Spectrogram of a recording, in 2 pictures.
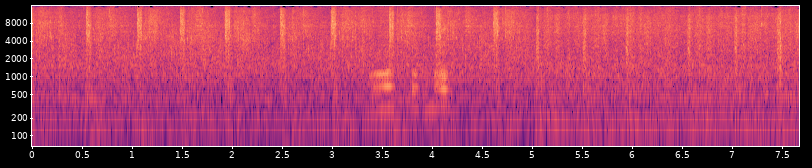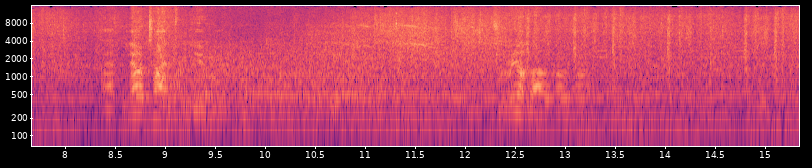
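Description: Fireballs whoosh and burst with loud blasts.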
